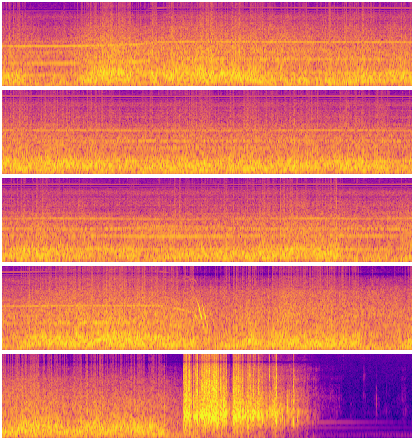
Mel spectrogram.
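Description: Wind rushing over the onboard camera of a small electric RC plane in flight, with the motor's steady whine underneath until it stops about two-thirds of the way through. Near the end, a short, loud rustling impact as the plane lands in tall grass, after which the sound drops to a faint hum.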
